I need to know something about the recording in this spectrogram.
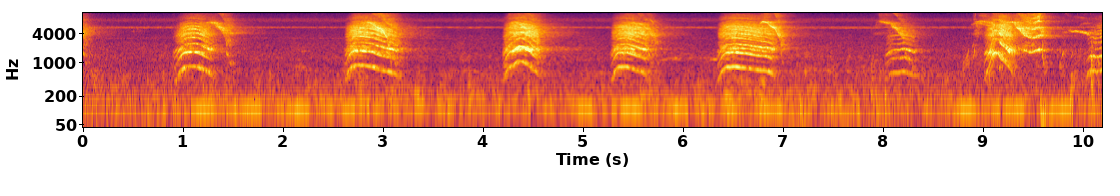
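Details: A bevy of playful smooth-coated otters give shrill, harmonic squealing chirps, each arching up then down, about every second and a half, while eating fish for dinner in a river in Borneo.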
